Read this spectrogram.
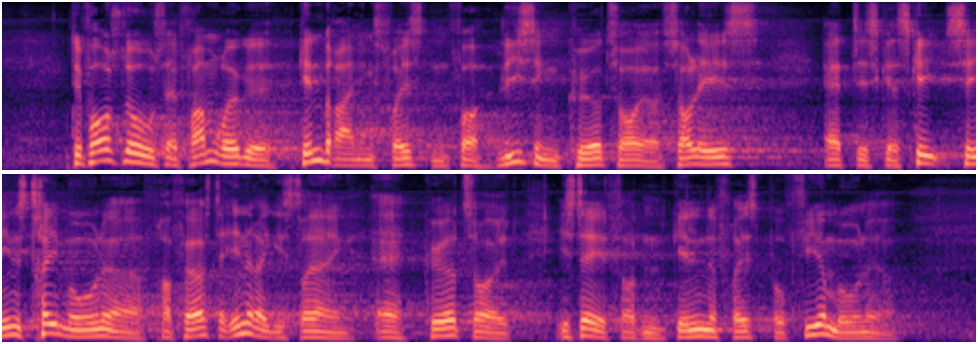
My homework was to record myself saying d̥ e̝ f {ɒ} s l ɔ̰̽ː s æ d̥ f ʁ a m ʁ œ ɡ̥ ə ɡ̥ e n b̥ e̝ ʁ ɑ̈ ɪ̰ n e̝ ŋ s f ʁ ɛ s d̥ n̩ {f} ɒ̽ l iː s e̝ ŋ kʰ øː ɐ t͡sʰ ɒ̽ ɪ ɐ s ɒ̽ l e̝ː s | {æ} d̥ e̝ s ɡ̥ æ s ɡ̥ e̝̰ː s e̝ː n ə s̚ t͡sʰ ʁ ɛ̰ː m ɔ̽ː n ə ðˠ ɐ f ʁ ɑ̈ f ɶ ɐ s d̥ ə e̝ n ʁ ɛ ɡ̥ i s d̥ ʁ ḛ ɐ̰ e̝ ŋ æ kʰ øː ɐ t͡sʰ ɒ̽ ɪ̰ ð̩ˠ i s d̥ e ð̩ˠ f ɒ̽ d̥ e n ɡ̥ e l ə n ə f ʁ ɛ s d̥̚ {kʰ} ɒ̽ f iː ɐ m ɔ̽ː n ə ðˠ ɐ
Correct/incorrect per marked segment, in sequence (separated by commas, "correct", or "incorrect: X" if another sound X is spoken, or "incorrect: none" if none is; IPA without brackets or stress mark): incorrect: ɒː, correct, correct, incorrect: pʰ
